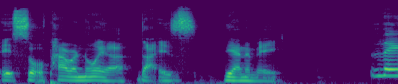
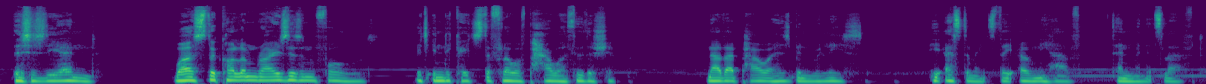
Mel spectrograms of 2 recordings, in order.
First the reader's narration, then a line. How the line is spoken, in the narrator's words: Very solemnly, the Doctor remarks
